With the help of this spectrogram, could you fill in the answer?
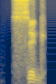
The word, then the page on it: cig: British English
